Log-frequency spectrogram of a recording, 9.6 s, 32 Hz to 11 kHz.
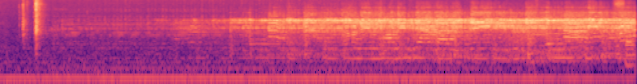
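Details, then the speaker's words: Vintage RCA Victor CP-1 cassette player-recorder at full volume; music comes out harsh, gritty, clipped and thin on bass, and tone control has little effect; the audio output valve has very low emission and is distorting and clipping badly. "now I know this is the outputs valve if you recall as the audio output valve was a very low emission and it's clear that it is distorting and clipping very badly"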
